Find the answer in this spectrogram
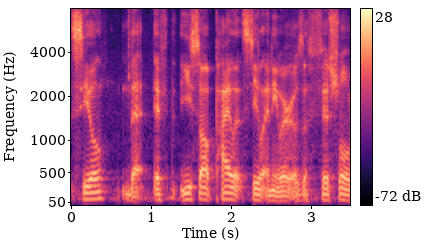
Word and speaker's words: Pilate: I pronounce it Pilate. That's how they pronounce it in Catholic churches.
